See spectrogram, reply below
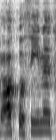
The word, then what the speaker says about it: Awkwafina: Comedy Central has a series from Awkwafina called Awkwafina is Nora from Queens.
